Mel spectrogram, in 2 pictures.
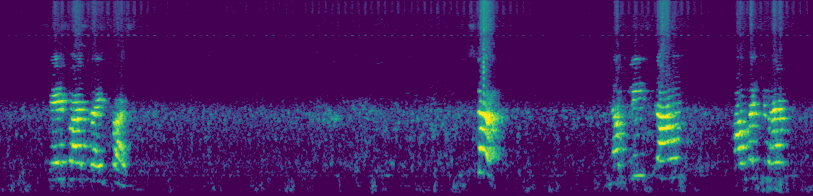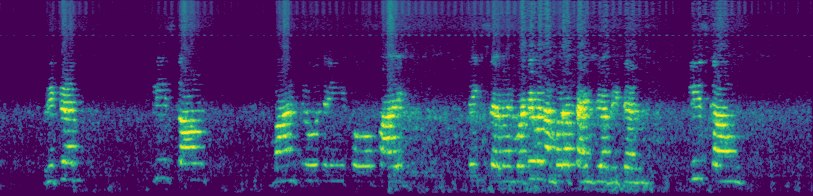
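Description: A young woman speaks clearly and calmly in short phrases, close by.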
